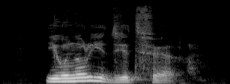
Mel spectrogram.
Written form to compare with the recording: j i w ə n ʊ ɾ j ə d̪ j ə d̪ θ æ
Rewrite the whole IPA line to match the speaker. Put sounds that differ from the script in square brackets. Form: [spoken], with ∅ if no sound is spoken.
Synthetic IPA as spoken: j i w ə n ʊ ɾ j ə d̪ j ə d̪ [f] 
